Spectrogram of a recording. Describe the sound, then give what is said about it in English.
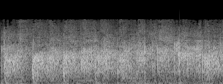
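Applause breaks out after a recited verse speech, forming a dense, steady wash of many hands clapping that holds at an even, fairly loud level for the whole stretch. “Carter leads the applause.”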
